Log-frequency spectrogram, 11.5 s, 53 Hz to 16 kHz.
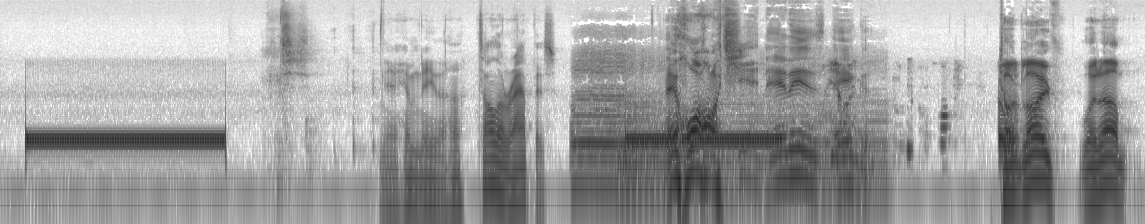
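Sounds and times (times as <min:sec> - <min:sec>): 
phone line electronic ring tone: 0:00.3 - 0:02.3, 0:06.2 - 0:08.6
speech: 0:04.0 - 0:08.8, 0:10.0 - 0:11.4.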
